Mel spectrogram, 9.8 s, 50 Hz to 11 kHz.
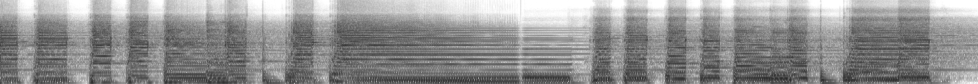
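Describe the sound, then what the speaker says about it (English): An electric guitar played through a Universal Audio Paradise amp simulation with a 1x12 Oxford cabinet gives distorted, effected chords in choppy staccato bursts, with one sustained ringing chord near the middle. The tone is loud and close, with no voice. "Let's go for the 1x12 Oxford, and that sounds a little bit like this"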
